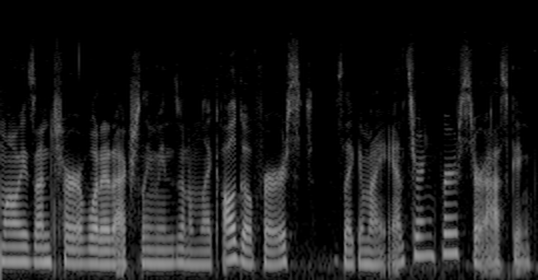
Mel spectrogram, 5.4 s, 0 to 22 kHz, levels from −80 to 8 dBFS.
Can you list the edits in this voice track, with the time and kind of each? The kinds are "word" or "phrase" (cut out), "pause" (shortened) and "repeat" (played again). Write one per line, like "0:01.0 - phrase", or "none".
none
